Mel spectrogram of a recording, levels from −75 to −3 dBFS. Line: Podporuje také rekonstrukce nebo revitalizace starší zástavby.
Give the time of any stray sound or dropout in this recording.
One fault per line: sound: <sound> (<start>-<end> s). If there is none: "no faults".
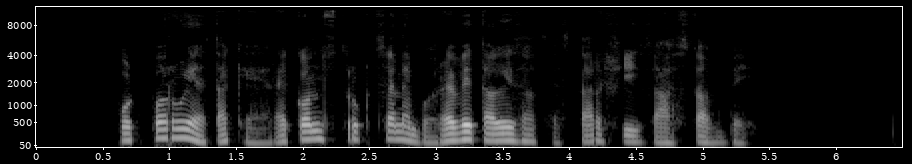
no faults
